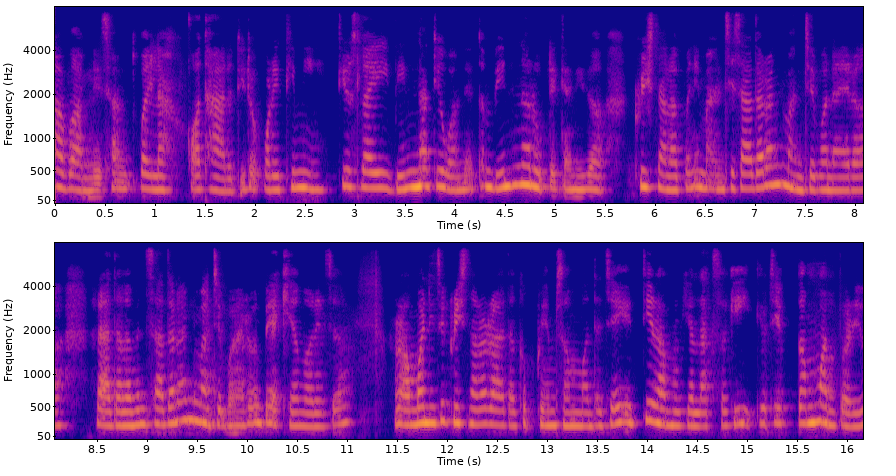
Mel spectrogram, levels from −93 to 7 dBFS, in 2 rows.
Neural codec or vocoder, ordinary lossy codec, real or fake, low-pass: codec, 16 kHz, 1 kbps, X-Codec, WavLM features, trained on Multilingual LibriSpeech; none; fake; 7.2 kHz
